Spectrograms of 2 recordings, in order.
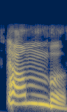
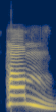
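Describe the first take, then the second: First: A b sound is heard at the end. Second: No b sound is heard at the end. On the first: The speaker calls it wrong. "आप गलती कर रहे हो दोस्तों" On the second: The speaker calls it right. "इसमें बी silent है"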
